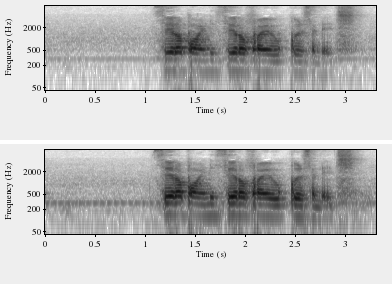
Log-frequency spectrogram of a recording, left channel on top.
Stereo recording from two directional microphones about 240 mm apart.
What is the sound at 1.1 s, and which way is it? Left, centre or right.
Speech, right.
